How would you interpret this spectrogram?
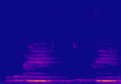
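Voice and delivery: high, bright okay to free the dog; high release cue. Real, not acted. Trainer releasing her puppy from the stay, high chirpy okay.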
